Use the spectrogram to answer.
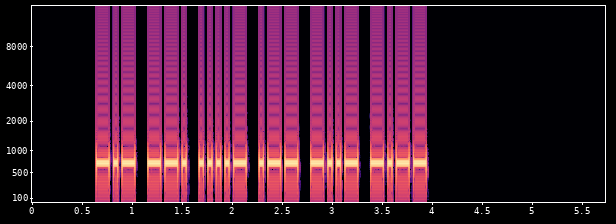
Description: Morse code, heard as a keyed tone, about 28 wpm, 700 Hz. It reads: KG4WXY
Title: USA Call Signs - 6 Characters - Repeated 3x - 28wpm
